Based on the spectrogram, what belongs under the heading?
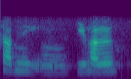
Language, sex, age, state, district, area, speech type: Bengali, female, 45-60, West Bengal, Bankura, rural, conversation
